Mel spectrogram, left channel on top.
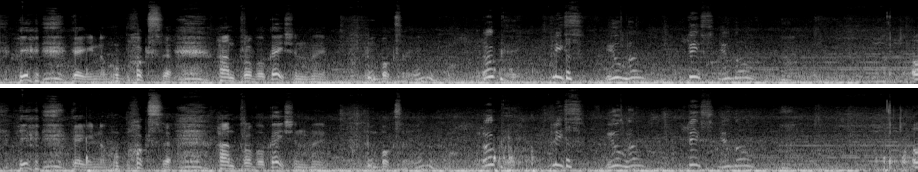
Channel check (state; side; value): normal; both; correlation 0.75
